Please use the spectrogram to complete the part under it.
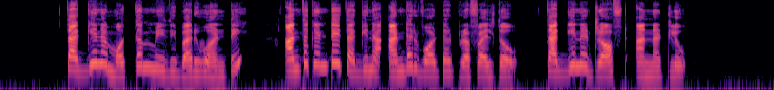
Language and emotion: Telugu, neutral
